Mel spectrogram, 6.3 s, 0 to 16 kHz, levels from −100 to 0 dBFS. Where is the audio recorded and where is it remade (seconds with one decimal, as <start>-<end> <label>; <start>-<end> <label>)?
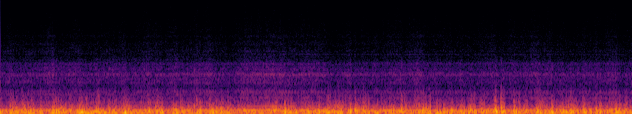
0.0-1.7 recorded; 1.7-3.3 remade; 3.3-4.4 recorded; 4.4-5.3 remade; 5.3-6.3 recorded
